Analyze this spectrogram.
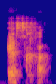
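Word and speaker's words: עזרא: No hebraico, Ezra, embora seja um R só, a pronúncia aqui seria Esra.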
